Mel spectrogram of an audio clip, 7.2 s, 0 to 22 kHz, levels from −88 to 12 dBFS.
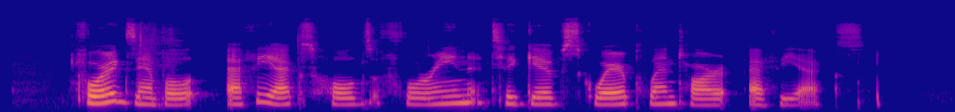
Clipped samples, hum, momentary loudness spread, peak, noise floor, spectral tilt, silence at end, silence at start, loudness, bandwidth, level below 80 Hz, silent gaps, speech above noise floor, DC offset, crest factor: under 0.1%; none; 15 LU; -8 dBFS; -82 dBFS; -4.5 dB/octave; 0.75 s; 0.6 s; -29 LUFS; 11.5 kHz; under -90 dBFS; none; 54 dB; under 0.1%; 22 dB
